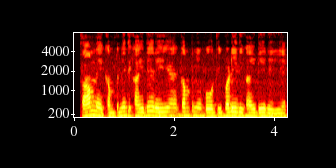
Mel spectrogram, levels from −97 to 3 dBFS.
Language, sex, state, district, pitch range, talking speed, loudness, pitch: Hindi, male, Haryana, Rohtak, 125-140 Hz, 195 wpm, -18 LUFS, 135 Hz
